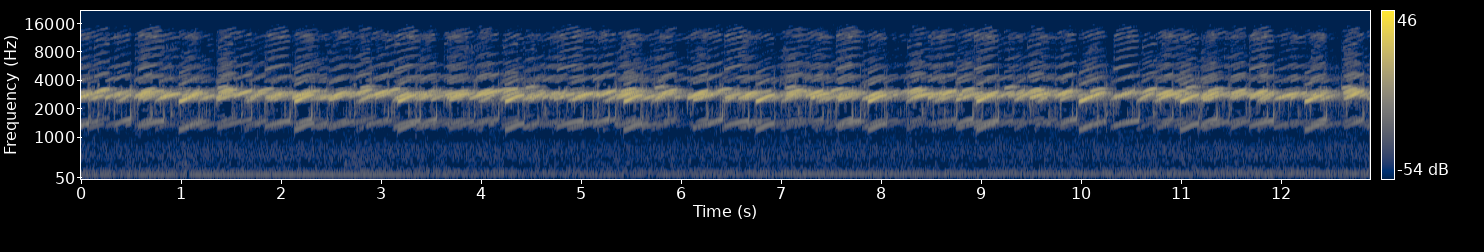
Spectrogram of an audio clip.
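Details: Spring evening chorus of Northern Spring Peepers by the Chezzetcook salt marsh, Nova Scotia, Canada, 18 May 2020, 9:08 p.m.: a thick mesh of piercing upward-sliding peeps, continuous throughout, faint low hum beneath.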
